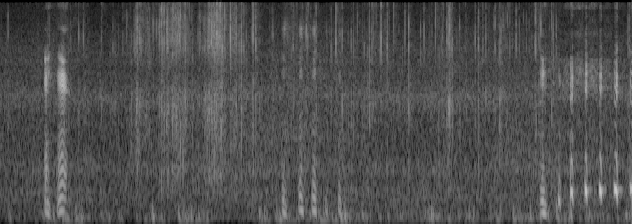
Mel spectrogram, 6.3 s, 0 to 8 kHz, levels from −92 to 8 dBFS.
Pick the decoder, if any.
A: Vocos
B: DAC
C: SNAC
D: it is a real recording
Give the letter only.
D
